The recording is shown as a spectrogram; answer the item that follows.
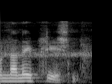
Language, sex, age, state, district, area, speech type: Bodo, male, 30-45, Assam, Chirang, rural, spontaneous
